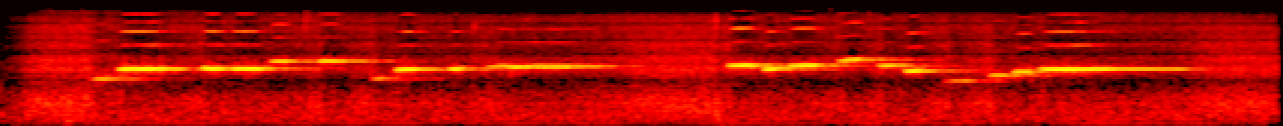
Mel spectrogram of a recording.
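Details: A Eurasian Bullfinch kept in a cage pipes the folk tune "Hoch droben auf dem Berge", which a bird researcher whistled to it for months. Pure, flute-like whistled notes step up and down over two phrases.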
